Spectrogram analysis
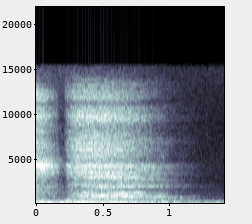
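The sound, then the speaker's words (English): A person imitates heavy breathing through pursed lips, producing one long, airy, forceful blow of breath that gradually fades away. “there was about four or five times she literally pursed her lips and breathed really heavy”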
